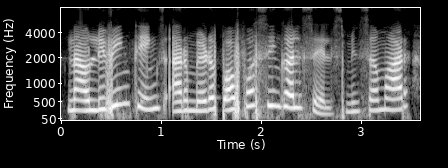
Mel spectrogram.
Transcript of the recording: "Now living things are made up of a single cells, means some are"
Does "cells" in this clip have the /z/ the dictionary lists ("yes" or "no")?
no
